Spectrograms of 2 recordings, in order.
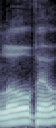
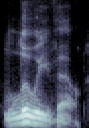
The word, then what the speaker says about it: Louisville: in Louisville Kentucky I I keep trying to say it right I think I'm saying it right now but probably not uh like I grew up with Louisville but I have to learn how to put that invisible L into the word okay uh but the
